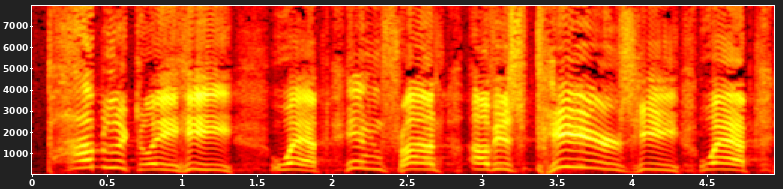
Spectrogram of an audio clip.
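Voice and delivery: slow, emphatic sermon phrases, building; impassioned preaching. Acted. Preacher stresses that Jesus wept before his followers, fervent. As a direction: hammer each phrase to the congregation.

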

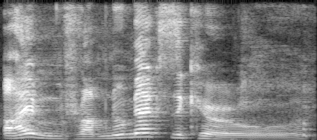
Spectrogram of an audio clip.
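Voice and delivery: very slow, drawn-out mock New Mexico accent; grandly elongated New Mexico accent. Shown as a demonstration. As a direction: stretch every word in a made-up New Mexico accent. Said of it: "Shot in the dark".

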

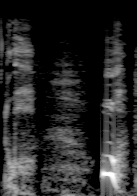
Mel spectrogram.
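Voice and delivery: ordinary talk

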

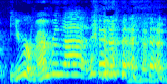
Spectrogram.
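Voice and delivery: parents recalling it, drawn out and amused; mock-incredulous parent asking, slow and laughing; imitating parents. Parents listening to the podcast, a slow, laughing, lightly voiced imitation. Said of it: "my parents are listening to this going".

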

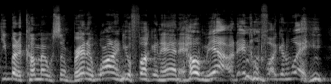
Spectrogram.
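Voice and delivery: imitating a furious server; mock angry rant. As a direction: tell the manager off, playing it up. Retold rant at manager.

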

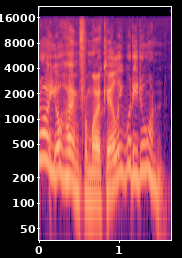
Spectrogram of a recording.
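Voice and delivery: lightly acted surprise, lifting the pitch; surprised mum. Mum finds her son home early from work, imitated surprise.

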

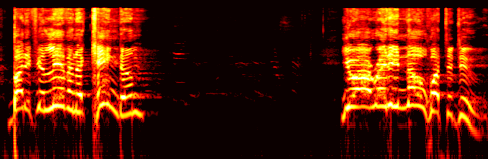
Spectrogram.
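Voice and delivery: emphatic preacher's cadence; preaching. Acted. Preacher contrasting democracy and kingdom for the church, emphatic preaching. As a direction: press the contrast on the congregation.

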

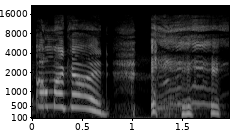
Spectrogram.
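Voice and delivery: high shocked gasp of a line; mock shock. Family reacts to the fall, high mock shock. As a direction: act out the family's alarm, high. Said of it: "we all looked like".

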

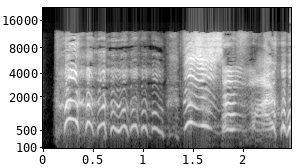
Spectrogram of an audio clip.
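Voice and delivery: very high, loud squeal of delight; childish glee. Pretend. Pastor pretending to be a kid in the kiddie pool, squealing. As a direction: squeal like a grown man turned toddler.

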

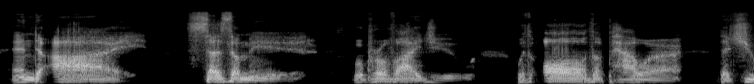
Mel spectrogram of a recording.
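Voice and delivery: slow, deep voice of a looming demon; a slow, menacing demon voice luring Rainey. Acted. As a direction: speak down from the fire as Sezamir, slow and heavy.

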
